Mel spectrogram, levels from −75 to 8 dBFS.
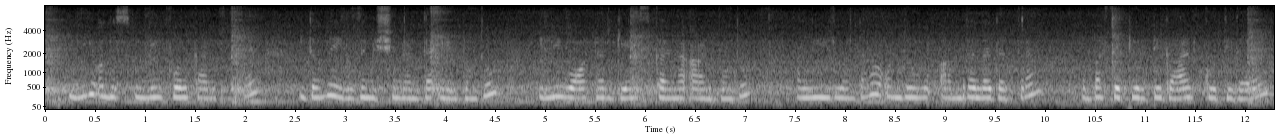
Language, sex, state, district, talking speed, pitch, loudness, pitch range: Kannada, female, Karnataka, Bellary, 110 wpm, 235 Hz, -18 LUFS, 225-245 Hz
